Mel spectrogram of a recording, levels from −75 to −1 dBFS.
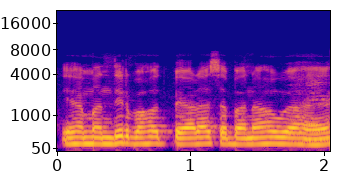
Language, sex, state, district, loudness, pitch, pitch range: Hindi, male, Arunachal Pradesh, Lower Dibang Valley, -12 LUFS, 145 Hz, 140-145 Hz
